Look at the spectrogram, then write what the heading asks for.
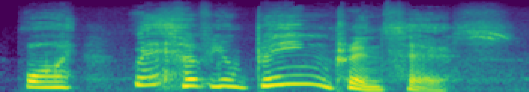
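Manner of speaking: high, bright-pitched worried nurse voice. Acted. Nurse scolding the princess for hiding, high voice.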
